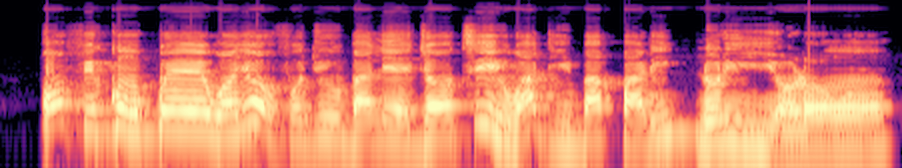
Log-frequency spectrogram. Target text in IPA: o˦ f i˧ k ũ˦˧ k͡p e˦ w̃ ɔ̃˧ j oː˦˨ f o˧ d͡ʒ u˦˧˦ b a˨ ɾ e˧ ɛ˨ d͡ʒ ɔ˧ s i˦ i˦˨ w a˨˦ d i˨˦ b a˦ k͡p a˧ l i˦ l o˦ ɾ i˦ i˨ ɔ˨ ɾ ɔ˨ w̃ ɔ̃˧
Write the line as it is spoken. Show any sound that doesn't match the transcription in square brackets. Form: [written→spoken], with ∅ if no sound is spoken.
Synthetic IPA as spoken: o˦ f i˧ k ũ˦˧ k͡p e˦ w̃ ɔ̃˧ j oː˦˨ f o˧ d͡ʒ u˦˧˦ b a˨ [ɾ→l] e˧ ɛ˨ d͡ʒ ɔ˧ [s→t] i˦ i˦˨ w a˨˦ d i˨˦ b a˦ k͡p a˧ [l→ɾ] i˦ l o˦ ɾ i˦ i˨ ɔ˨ ɾ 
